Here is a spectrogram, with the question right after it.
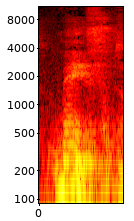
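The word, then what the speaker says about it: mace: So Ugrasen called the assembly and then it was discussed that let's destroy the mess. – What do you mean by mess? – It's a mess, gala, mushal. – Maize. – Maize. Okay, I'm sorry. Yeah, the pronunciation would actually be maize.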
